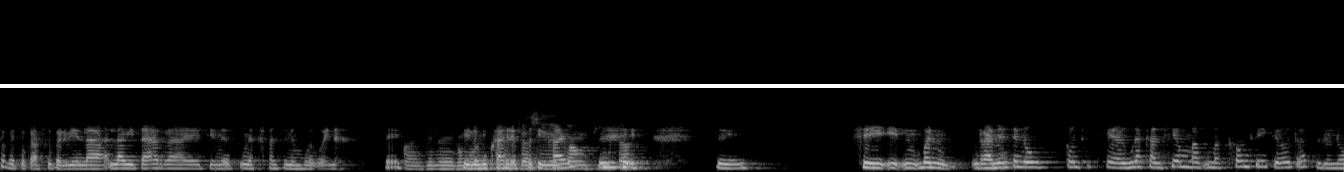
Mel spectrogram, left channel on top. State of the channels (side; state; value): left; silent; digital silence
